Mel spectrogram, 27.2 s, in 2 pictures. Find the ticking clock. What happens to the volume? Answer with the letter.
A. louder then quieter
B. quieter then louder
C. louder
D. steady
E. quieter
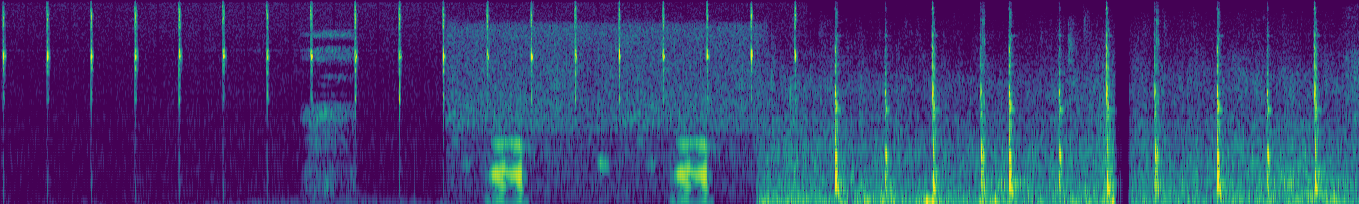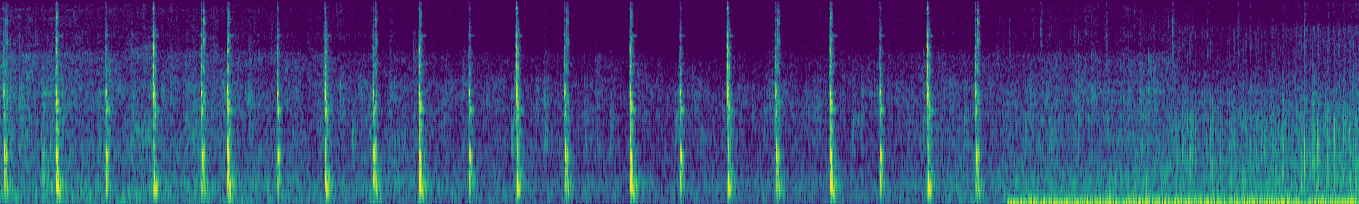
E.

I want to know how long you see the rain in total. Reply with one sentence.
The rain can be heard for 23 seconds in total.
